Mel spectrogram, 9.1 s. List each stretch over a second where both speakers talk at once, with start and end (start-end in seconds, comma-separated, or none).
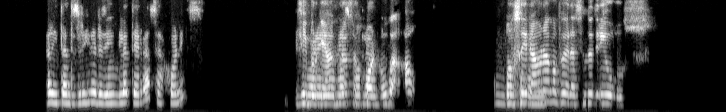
3.7-4.9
